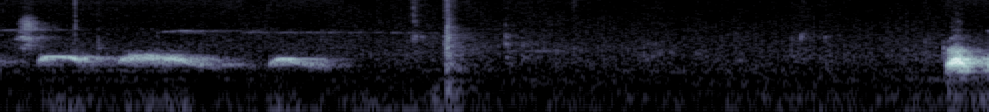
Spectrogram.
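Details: Spotted dove, a lively singer with a fast stuttering delivery said to provoke other doves into calling, gives a short husky coo phrase followed by a brief note, then silence before another phrase begins at the end.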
